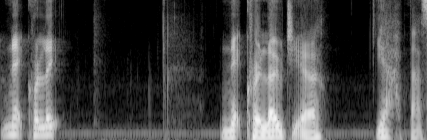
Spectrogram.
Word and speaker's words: Necrologia: gaining we can cast a card like necro necrologia yeah that's how you pronounce announc that um and as an additional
